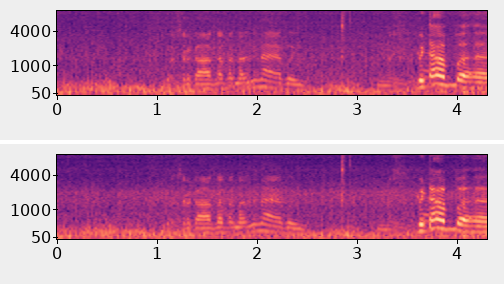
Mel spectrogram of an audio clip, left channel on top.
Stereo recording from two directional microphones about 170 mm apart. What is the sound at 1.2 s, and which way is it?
Vehicle, 15° left (ahead or behind).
